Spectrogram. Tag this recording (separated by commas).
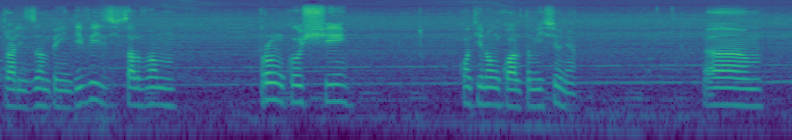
Speech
